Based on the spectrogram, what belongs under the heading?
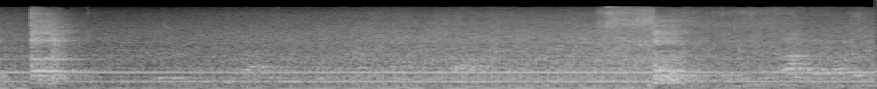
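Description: Beef frying in curry paste in an aluminium wok: a steady sizzling hiss, with a metal spatula scraping the wok twice, just after the start and about three seconds in. A steady hum runs underneath.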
